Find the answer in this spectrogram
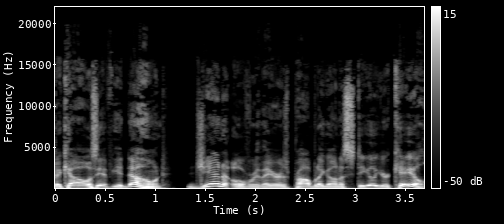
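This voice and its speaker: In a put-on character voice, a man talks at a fairly quick clip with lively intonation and a fairly high pitch, recorded very cleanly against a silent background. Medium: read story. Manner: gruff, folksy.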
